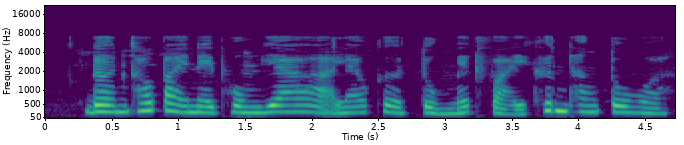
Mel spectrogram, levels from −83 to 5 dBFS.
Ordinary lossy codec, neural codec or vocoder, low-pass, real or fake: none; none; 7.2 kHz; real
